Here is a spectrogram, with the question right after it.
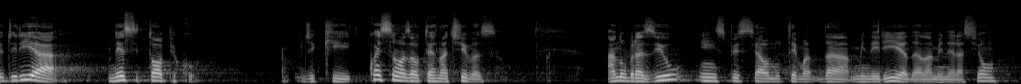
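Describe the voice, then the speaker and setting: The speech moves at a fairly slow pace with lively intonation and long, frequent pauses. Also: man, fairly high pitch for a man. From Brazil, Pará (Amazon region). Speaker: activist and author on Amazon politics. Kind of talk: lecture. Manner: seated.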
